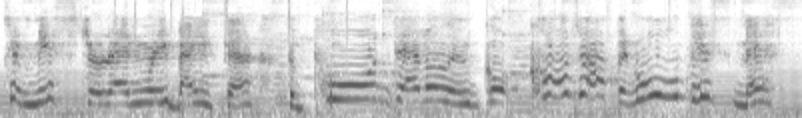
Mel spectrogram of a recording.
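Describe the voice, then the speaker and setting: Squeaky, eager comic sidekick. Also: female voice, lively intonation, unhurried, music in the background, low-quality recording. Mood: festive. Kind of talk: holiday radio play acting.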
